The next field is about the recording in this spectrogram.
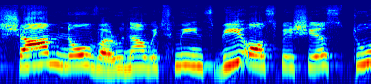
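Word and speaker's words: शं नो वरुणः: The emblem of the Indian Navy contains the motto Sham no Varuna, pronounced Sham no Varuna, which means be auspicious to us, O Varuna.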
